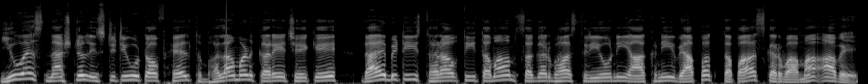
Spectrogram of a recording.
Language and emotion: Gujarati, neutral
